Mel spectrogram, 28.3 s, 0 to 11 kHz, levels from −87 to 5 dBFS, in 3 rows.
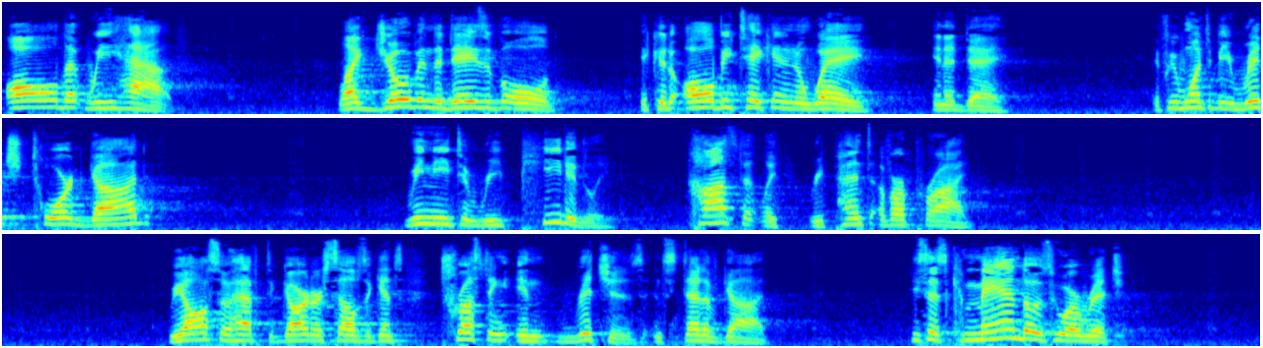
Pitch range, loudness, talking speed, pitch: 145-190 Hz, -27 LUFS, 120 wpm, 170 Hz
